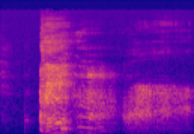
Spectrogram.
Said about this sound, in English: excuse me, I was tickling my throat again. Hang on.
